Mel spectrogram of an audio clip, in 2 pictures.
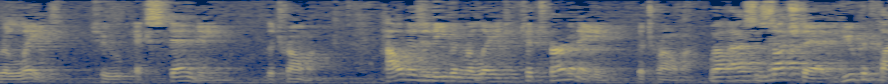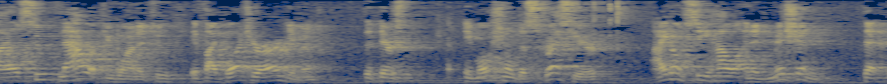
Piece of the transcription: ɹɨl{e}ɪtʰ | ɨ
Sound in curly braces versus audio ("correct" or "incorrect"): correct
